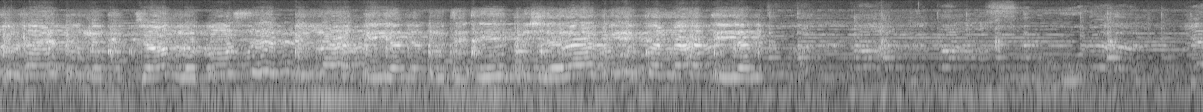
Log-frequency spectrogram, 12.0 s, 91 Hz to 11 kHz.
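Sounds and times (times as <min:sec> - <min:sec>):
instrumental backing music: 0:00.0 - 0:12.0
man singing: 0:00.0 - 0:12.0.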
